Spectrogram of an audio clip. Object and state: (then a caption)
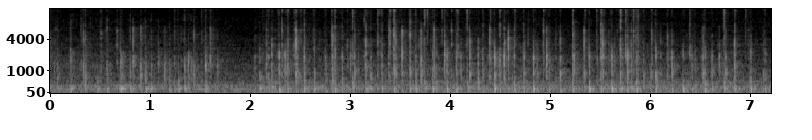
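Plastic Topre keyboard typing. Fingertips type steadily on a lubed plastic Topre keyboard, a Leopold FC660C with 45 g switches. The keystrokes are soft, short and rounded, with a muted low thock and faint brighter clicks. The typing is lighter for the first two seconds, then becomes a denser, steady run of keypresses.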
